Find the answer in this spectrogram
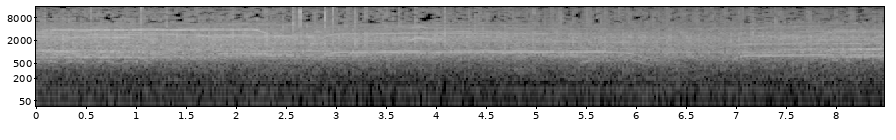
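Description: Live concert audience applauding after the song ends, steady clapping throughout.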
